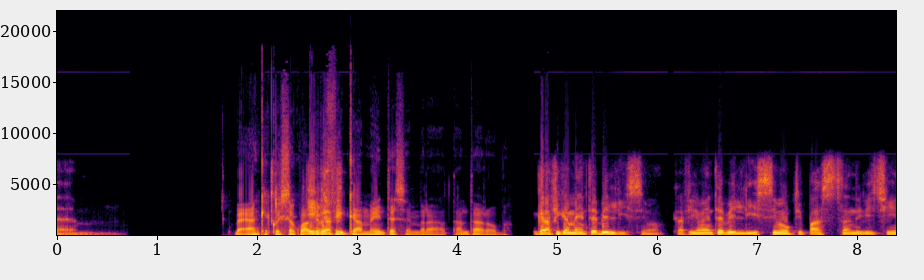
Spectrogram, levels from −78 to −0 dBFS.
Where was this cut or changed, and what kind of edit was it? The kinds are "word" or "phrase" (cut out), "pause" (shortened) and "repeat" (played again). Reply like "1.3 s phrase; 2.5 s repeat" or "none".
7.4 s word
